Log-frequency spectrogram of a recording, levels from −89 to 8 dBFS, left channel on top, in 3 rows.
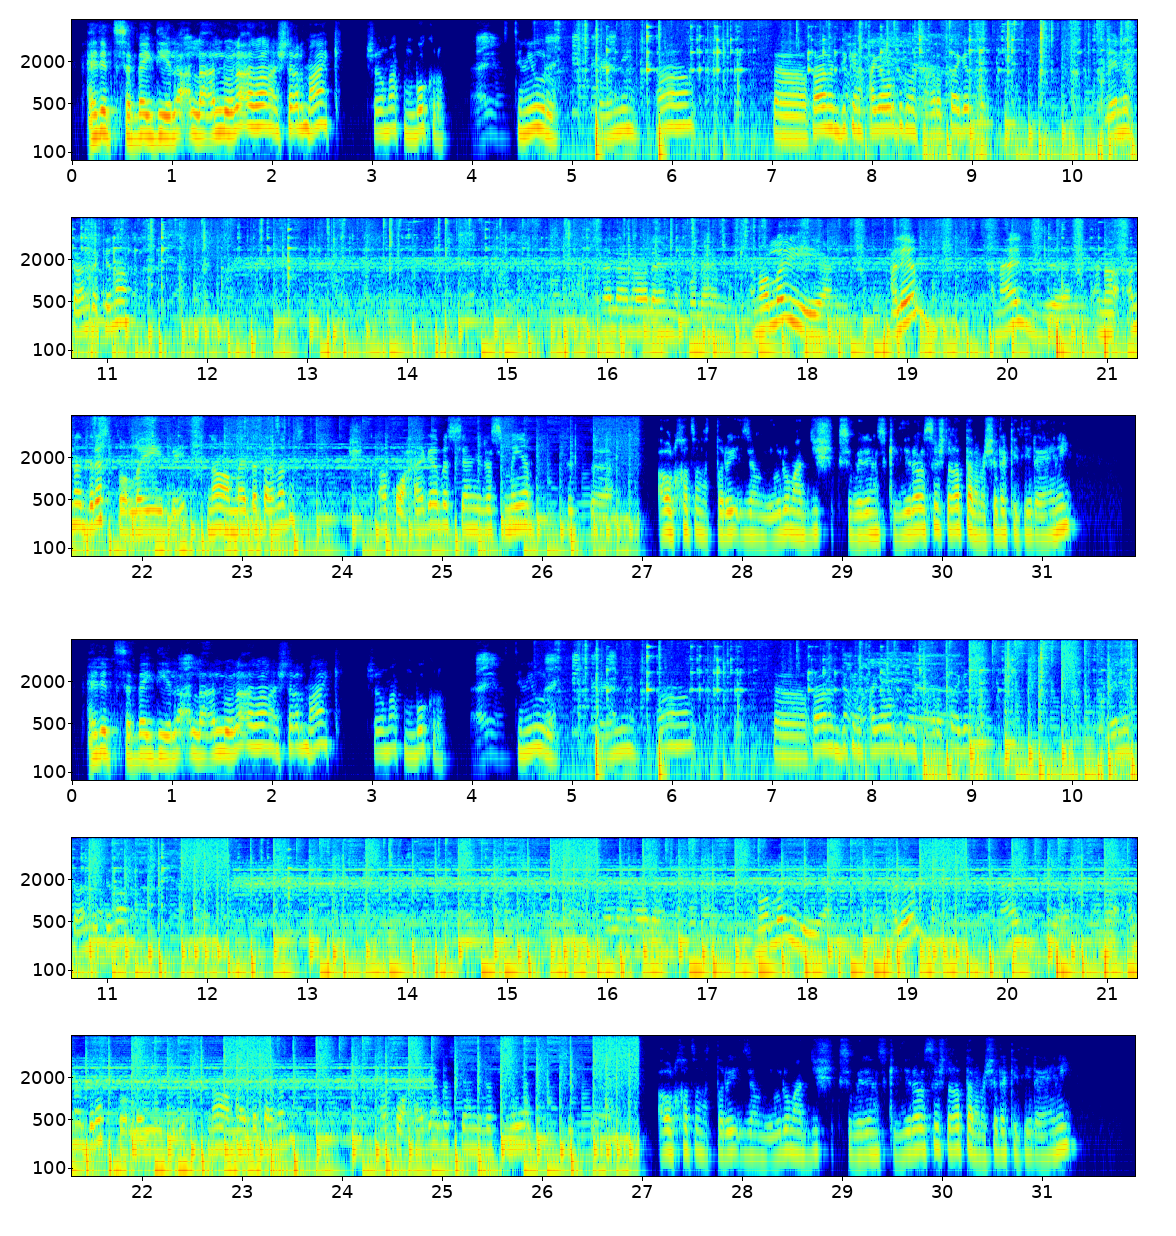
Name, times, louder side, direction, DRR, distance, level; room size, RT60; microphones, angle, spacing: voice 1, 0.1-2.6 3.0-3.7 4.5-4.9 5.3-6.2 7.0-9.2 10.3-11.2 15.9-18.4 18.8-19.3 19.8-23.6 24.1-25.9 26.3-26.7 27.2-31.3, left 6 dB, 80° left, 0.3 m, -27 dB
voice 2, 4.0-4.3 4.7-5.7 5.9-6.0 7.5-9.1 10.3-12.3 13.2-15.8 18.1-18.6, right 1 dB, ahead, 2.9 m, -45 dB
sound 1, 4.6-23.8, left 3 dB, 25° left, 0.8 m, -35 dB
sound 2, 8.5-27.0, right 4 dB, 50° right, 0.4 m, -29 dB
sound 3, 12.2-24.9, right 6 dB, 70° right, 0.8 m, -37 dB
10.5 x 3.6 x 3.7 m
head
